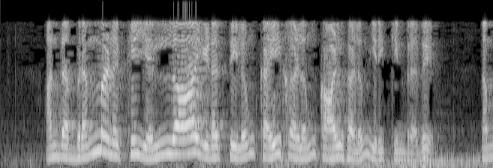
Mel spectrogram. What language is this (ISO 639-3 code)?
tam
